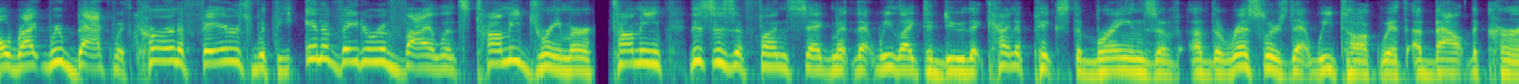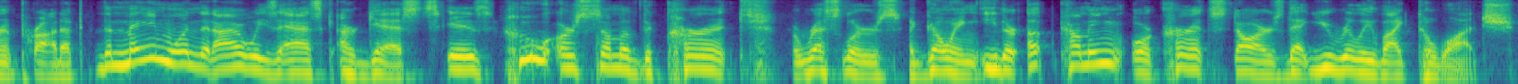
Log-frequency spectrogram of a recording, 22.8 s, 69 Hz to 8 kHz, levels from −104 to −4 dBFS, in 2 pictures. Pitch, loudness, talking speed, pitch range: 165 Hz, -15 LUFS, 190 wpm, 140-200 Hz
